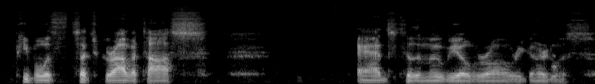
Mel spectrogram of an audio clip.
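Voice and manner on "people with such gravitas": ordinary delivery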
